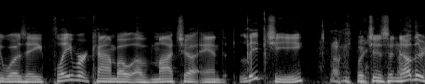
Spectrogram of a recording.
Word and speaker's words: matcha: so uh that is um I've written a pronouncer down so I don't screw it up now it's matcha green tea matcha latte Macha matcha man okay you could do it that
